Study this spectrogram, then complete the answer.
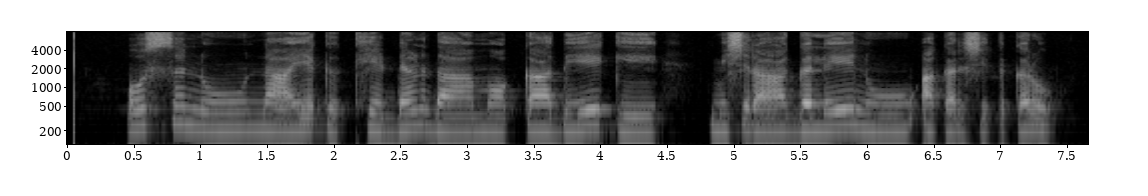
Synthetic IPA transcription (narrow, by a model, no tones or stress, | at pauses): ʊsnũːnaːjəkkʰːeːɖəɳd̪aːmɔːkaːd̪eːkeː | mɪʃɾaːɡəleːnũːa̰ːkəɾʃɪt̪kəɾo̰ː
